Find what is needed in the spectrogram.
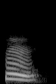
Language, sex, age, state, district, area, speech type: Bengali, female, 18-30, West Bengal, Jalpaiguri, rural, conversation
